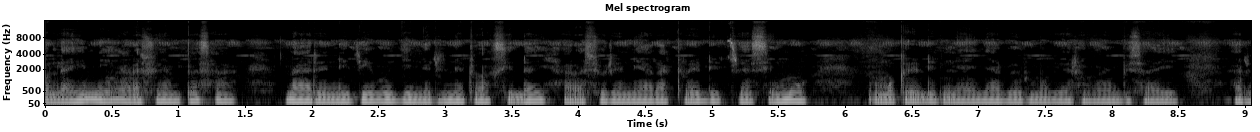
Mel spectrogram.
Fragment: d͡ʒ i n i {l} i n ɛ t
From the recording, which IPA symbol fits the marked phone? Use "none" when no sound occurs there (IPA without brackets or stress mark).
ɾ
